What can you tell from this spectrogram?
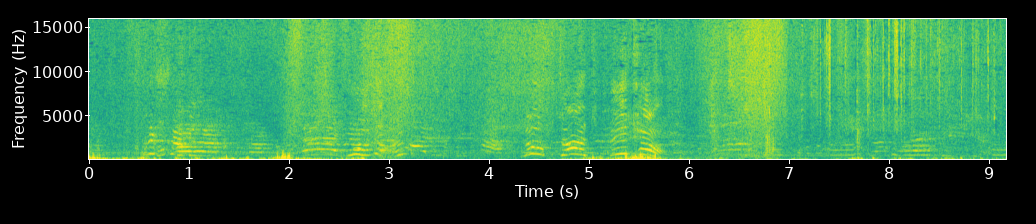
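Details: Meerkats in the snow at a zoo give quick runs of bright, arched chirps while people talk nearby.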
